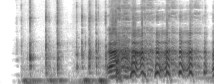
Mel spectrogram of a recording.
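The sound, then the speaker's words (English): A search is typed on a computer keyboard in a quick, dense flurry of key clicks that grows busier and continues to the end. “You gotta type in Digimon. Matrix Evolution Digimon.”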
